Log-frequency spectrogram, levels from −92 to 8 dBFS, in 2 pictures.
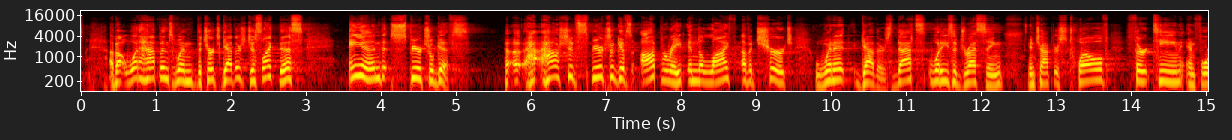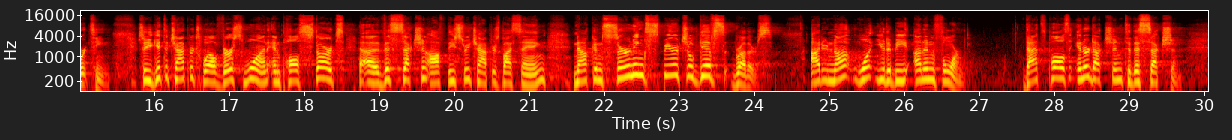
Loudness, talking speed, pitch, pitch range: -22 LUFS, 150 wpm, 215 Hz, 195-245 Hz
